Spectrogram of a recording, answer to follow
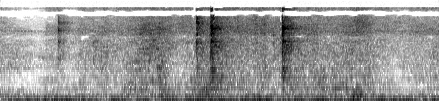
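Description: Quiet room tone: a low steady hum with a few faint, irregularly spaced ticks.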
